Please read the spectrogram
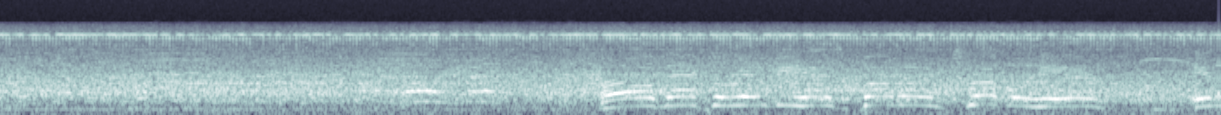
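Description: Arena crowd noise, with a voice shouting over it from about halfway through. A thin, steady high-pitched whine runs under it all.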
